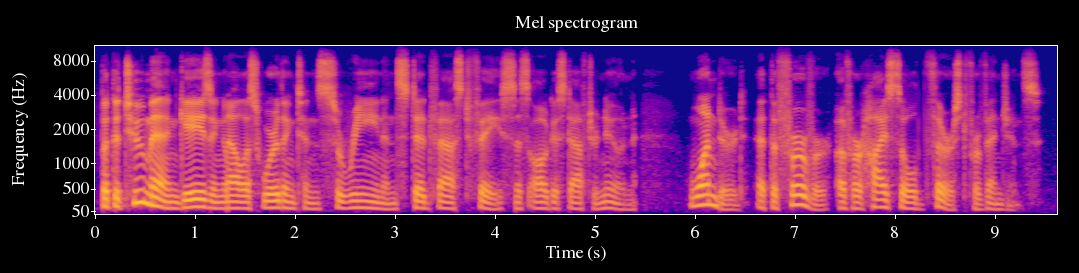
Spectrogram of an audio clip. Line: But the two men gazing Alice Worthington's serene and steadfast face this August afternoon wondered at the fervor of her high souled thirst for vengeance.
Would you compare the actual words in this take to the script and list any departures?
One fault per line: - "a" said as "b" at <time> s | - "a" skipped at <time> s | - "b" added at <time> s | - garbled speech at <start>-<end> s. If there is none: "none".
none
